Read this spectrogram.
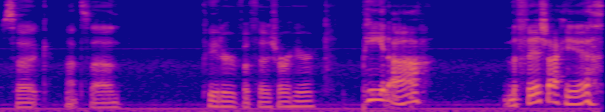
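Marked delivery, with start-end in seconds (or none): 3.7-6.0 high-pitched put-on British woman; British accent. Woman calling Peter about the fish, mock British accent. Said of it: "I don't know why I made her sound British".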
